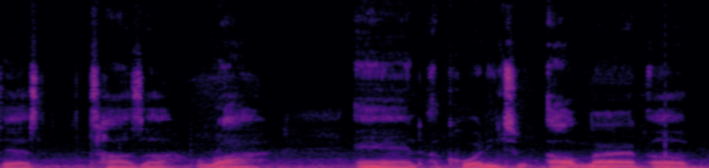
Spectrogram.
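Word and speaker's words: צרה: to the Hebrew which is strongs H 6869 pronounced as tazar ra and according to outline of biblical usage Straits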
